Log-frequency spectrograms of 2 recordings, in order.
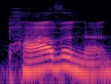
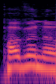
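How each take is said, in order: First: The A vowel is long. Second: The A vowel is short. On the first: It means purifier. "this is with a long A" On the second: It means air or wind. "was a short A, means air"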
